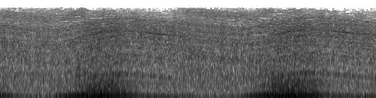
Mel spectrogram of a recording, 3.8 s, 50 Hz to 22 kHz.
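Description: A Volvo NH12 truck engine in Euro Truck Simulator 2, a loud, deep engine rising and falling in two separate revving swells over a low, steady idle drone.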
